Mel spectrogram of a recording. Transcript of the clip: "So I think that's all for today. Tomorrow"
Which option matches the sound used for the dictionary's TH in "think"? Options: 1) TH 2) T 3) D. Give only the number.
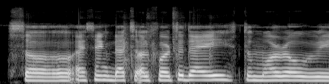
2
